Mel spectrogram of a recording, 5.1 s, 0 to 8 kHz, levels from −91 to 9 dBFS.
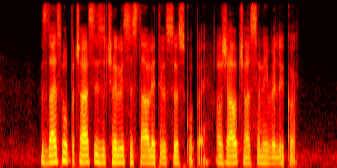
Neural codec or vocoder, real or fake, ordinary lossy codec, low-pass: codec, 44.1 kHz, 2.6 kbps, DAC; fake; none; 7.2 kHz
